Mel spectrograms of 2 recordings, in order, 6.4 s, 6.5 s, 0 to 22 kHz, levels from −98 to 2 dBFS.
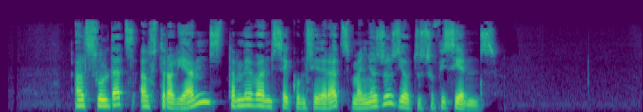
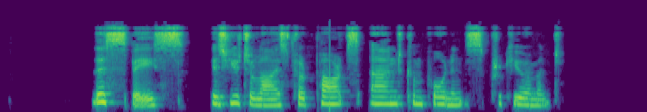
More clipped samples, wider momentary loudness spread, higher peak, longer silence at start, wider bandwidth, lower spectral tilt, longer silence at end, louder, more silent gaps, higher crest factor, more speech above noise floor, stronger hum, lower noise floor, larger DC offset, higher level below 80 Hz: neither; second, 8 LU vs 13 LU; about the same, -2 dBFS vs 0 dBFS; second, 0.75 s vs 0.9 s; first, 11.5 kHz vs 9.8 kHz; first, -5 dB/octave vs -2 dB/octave; first, 1.5 s vs 0.9 s; second, -21 LUFS vs -18 LUFS; second, none vs 1.90-2.10 s; about the same, 20 dB vs 22 dB; second, 56 dB vs over 70 dB; neither; second, -77 dBFS vs under -90 dBFS; neither; about the same, -70 dBFS vs -66 dBFS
